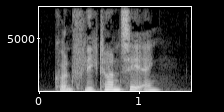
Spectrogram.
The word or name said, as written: konflikthåndtering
